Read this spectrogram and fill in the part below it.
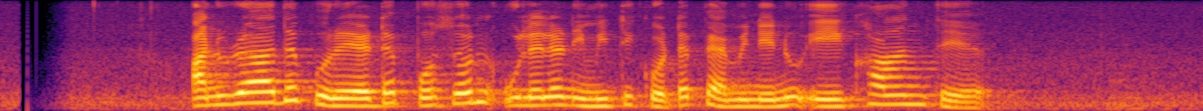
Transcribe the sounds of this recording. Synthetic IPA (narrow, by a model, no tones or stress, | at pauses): anuɾaːd̪əpuɾəjəʈəposonulelənimit̪ikoʈəpæminenuʔeːkʰaːnt̪əjə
